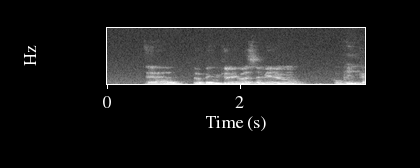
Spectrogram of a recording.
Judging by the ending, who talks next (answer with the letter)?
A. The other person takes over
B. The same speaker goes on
A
